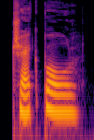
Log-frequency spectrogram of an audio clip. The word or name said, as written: trackball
